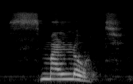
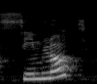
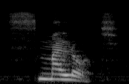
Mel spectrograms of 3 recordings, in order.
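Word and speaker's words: שמלות: And this one, when turning into plural, the vowels shift, as we've seen before. And for plural, it's smalot. Not simlot, smalot.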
